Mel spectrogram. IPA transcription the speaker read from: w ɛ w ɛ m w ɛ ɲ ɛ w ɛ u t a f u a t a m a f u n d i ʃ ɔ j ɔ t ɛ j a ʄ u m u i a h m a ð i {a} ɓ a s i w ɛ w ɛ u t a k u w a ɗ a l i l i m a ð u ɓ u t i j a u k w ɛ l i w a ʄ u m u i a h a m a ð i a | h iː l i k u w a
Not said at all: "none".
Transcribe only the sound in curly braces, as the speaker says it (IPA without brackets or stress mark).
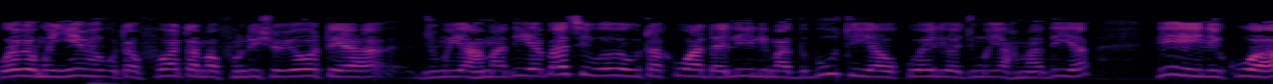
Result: a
